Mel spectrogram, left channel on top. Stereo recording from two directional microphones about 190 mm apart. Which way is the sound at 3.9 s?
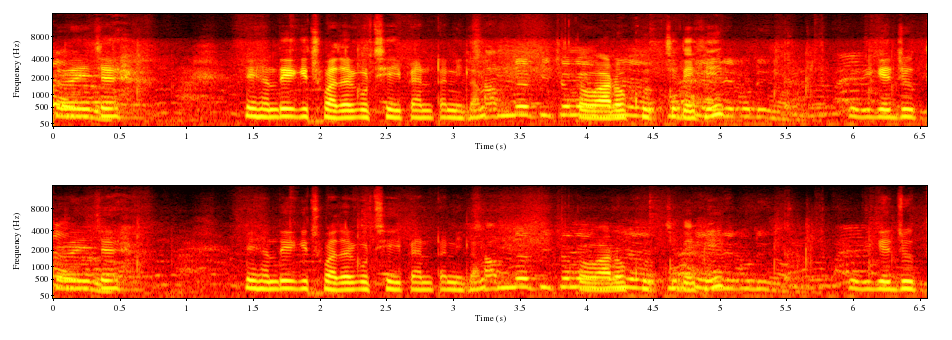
15° left (ahead or behind).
